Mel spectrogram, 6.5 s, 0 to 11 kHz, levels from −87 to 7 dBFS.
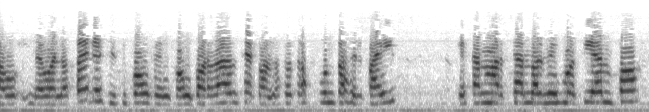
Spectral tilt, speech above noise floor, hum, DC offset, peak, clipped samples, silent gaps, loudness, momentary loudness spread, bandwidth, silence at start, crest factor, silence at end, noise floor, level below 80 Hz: -4.5 dB/octave; 29 dB; none; under 0.1%; -4 dBFS; under 0.1%; none; -18 LUFS; 8 LU; 7.2 kHz; 0 s; 14 dB; 0.1 s; -48 dBFS; -46 dBFS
